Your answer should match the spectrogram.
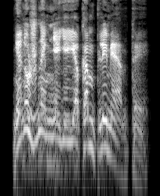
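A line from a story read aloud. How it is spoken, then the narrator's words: Offended bark. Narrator (Russian): рявкнул с обидой Крюк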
